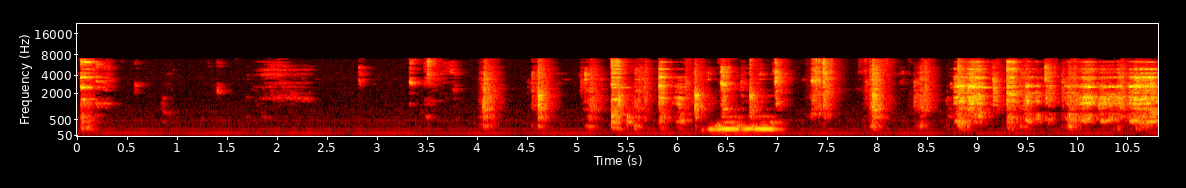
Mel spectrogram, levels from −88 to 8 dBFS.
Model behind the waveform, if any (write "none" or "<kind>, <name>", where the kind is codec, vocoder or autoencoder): none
